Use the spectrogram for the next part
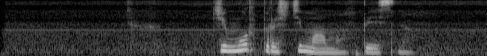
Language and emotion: Russian, neutral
